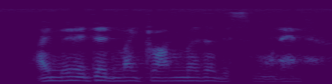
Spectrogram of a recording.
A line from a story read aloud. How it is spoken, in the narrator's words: he murmured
